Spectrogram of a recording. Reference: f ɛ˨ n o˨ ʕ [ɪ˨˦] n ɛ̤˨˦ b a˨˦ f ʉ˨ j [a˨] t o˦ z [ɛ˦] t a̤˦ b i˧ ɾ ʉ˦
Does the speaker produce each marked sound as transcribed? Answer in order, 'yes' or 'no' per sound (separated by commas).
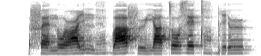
no, yes, no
